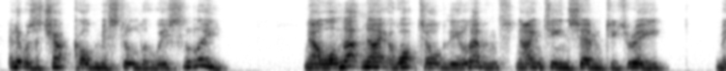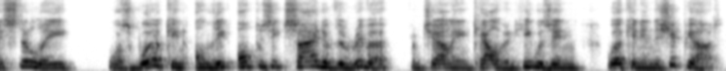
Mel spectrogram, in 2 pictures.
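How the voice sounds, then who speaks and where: A man with a high voice speaks at a moderate pace as an author and guest in an interview. He tells anecdotes and passes on what witnesses told him.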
